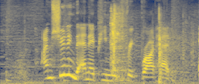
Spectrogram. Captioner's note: bow thumping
